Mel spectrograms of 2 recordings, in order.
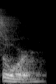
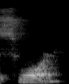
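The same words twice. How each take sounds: First: The word is said without a W sound. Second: The word is said with a W sound. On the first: "when I was growing up, it, it was sword" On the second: "there is actually a W in there... transitioning into sword"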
